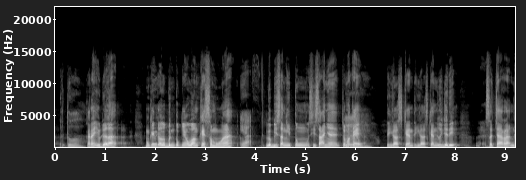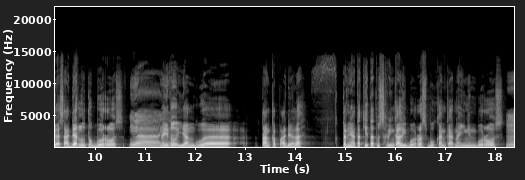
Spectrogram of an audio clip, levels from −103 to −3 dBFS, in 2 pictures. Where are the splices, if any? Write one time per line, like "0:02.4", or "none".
none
